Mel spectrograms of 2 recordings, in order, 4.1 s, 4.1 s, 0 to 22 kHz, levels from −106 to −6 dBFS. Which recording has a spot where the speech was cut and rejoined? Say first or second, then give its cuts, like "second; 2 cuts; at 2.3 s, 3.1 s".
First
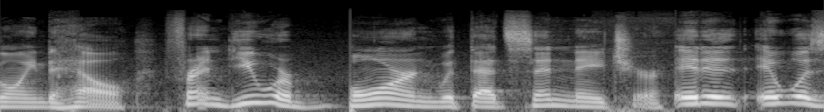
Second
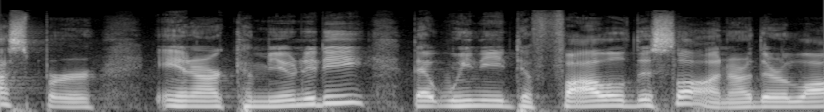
first; 2 cuts; at 1.7 s, 3.3 s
